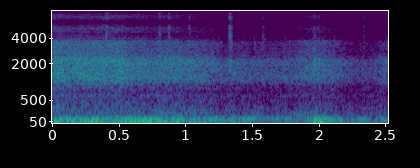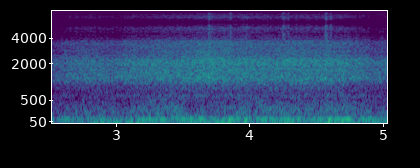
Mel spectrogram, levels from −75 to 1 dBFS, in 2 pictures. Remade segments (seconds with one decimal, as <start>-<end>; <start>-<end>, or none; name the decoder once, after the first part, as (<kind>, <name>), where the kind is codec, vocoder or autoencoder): none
